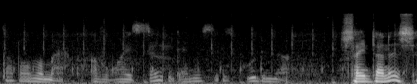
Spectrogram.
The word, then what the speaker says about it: Saint Denis: Someone was like, oh, it's not pronounced St. Denis, it's pronounced Saint Denis.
